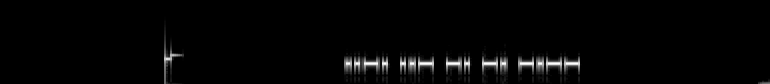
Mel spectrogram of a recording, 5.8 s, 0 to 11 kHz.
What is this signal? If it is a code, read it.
Morse code, heard as a keyed tone, about 34 wpm, 700 Hz. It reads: FUNNY
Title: Five Letter Words - 35wpm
